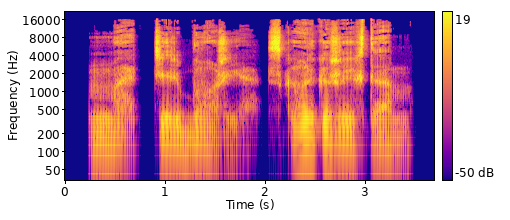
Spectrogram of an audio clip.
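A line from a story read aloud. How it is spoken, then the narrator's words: Muttered, commander. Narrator (Russian): пробормотал командир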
